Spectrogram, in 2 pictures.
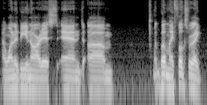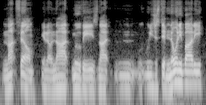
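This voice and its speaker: Bright-voiced man on a video call. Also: fairly low pitch, steady tone, moderate pace, dry recording. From Los Angeles, United States. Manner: rambling, many fillers, self-deprecating laughs. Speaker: film director, guest. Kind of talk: casual interview talk.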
